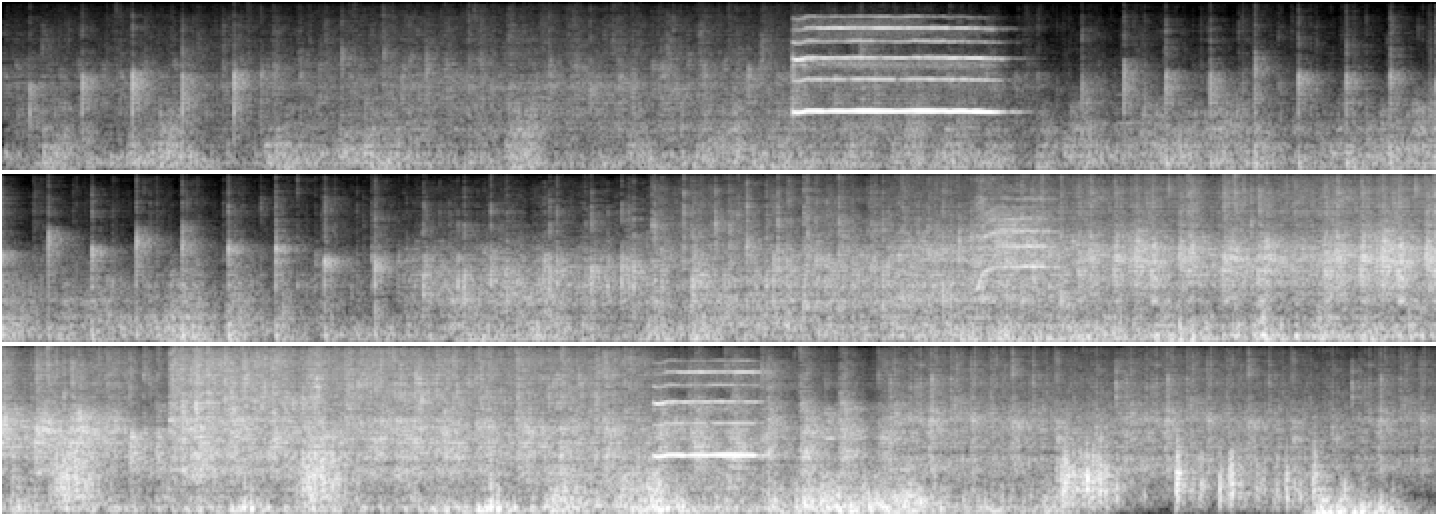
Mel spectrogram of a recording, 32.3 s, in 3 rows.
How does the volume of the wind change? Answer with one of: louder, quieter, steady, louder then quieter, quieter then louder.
louder.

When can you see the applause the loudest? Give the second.
23 s.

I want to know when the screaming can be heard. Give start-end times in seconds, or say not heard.
5.9-7.5, 18.0-18.7, 26.4-27.2.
